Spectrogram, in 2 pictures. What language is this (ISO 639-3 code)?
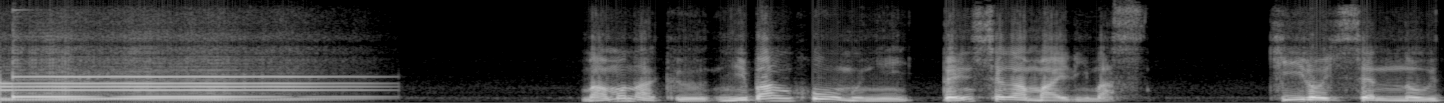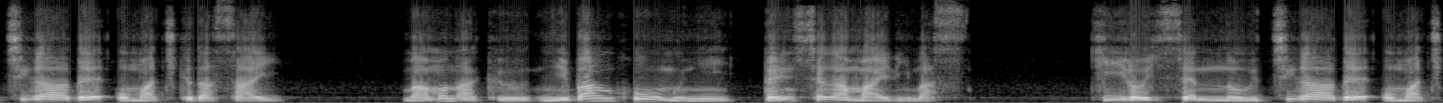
jpn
